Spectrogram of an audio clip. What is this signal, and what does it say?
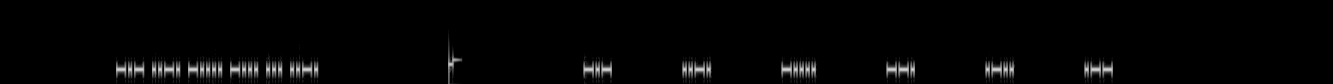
Morse code, heard as a keyed tone, about 38 wpm, spaced as for 17 wpm, 700 Hz. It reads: KF6BSF KF6GLW
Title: USA Call Signs - 6 Characters - 8x Character Spacing - 40wpm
